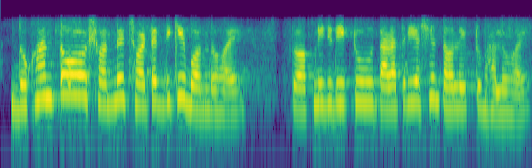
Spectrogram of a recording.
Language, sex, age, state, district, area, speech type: Bengali, female, 18-30, West Bengal, Jalpaiguri, rural, conversation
